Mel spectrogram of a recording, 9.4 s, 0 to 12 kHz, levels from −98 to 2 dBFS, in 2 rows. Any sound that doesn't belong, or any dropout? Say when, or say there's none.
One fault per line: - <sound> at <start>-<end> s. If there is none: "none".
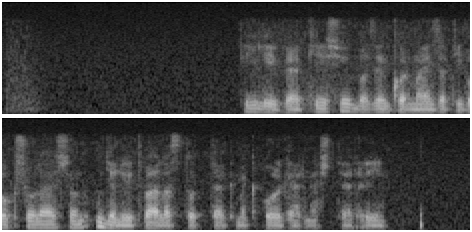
none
